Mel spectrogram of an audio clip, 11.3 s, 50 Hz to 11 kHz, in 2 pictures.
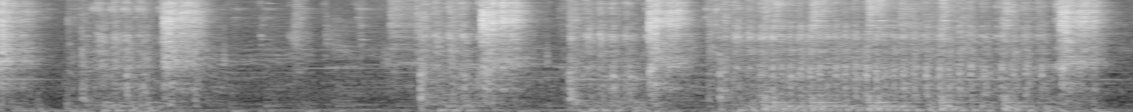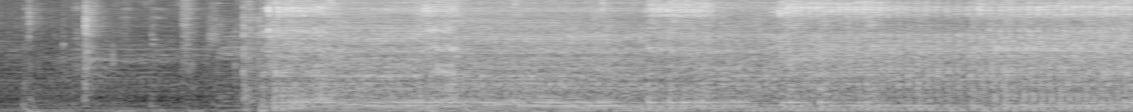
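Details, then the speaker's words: Two-stroke bike with newly fitted PE 30 carburetor, pilot jet not yet set: ragged start-up bursts settle into a steady run with a loose metallic rattle from a worn one-way starter clutch housing. "nah bunyi ini tuh bunyi yang dari rumah oneway-nya ya yang oblak itu guys ternyata bunyinya berasa juga nih"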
